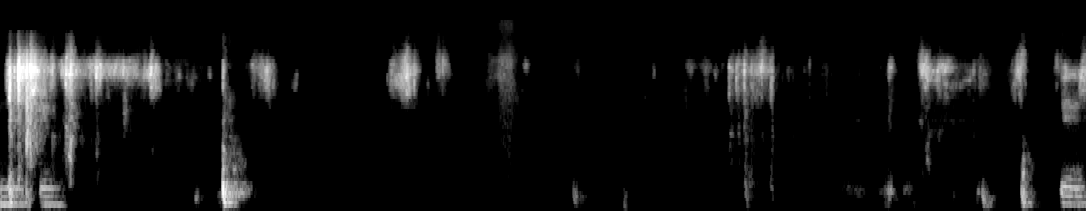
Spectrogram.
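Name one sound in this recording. Cards shuffle and slide in hands.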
